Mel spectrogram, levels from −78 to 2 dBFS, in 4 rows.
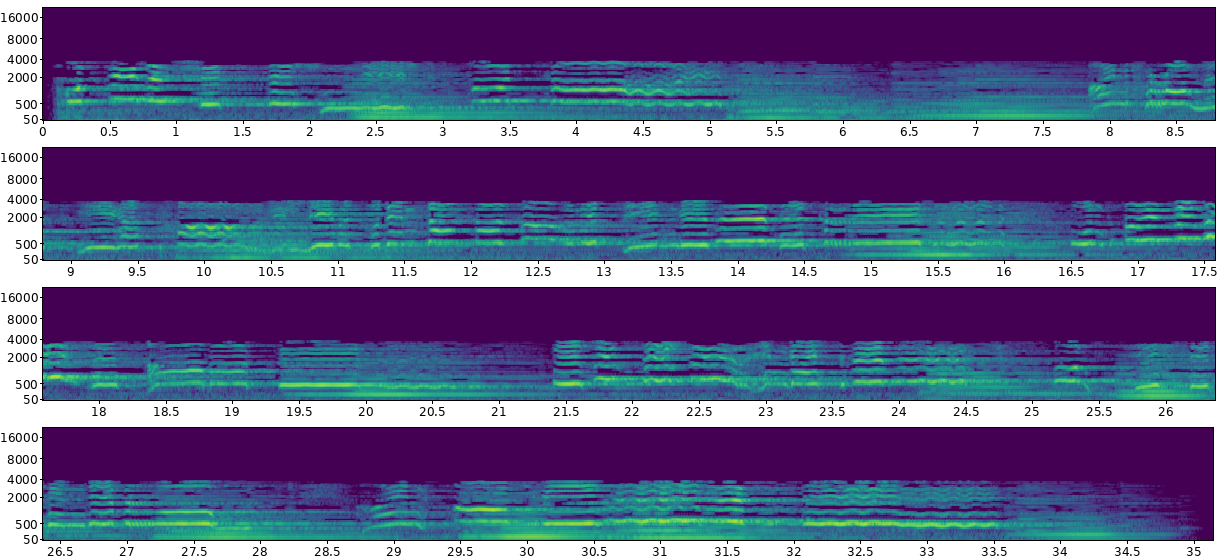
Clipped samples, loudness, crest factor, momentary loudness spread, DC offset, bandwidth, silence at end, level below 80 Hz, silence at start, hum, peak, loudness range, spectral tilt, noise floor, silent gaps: under 0.1%; -20 LUFS; 18 dB; 16 LU; under 0.1%; 4 kHz; 0.45 s; -50 dBFS; 0.1 s; none; -2 dBFS; 7 LU; -9 dB/octave; -50 dBFS; none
